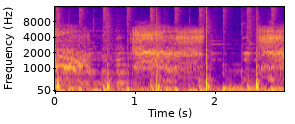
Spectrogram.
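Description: A goat bleats in a steady series of loud, wavering cries, with sharp thumps recurring about every half second between calls, with no talking.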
